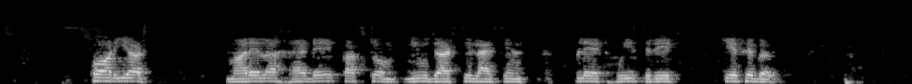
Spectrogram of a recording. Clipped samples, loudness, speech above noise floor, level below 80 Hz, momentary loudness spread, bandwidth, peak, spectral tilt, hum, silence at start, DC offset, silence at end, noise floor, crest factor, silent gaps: under 0.1%; -19 LUFS; 51 dB; -46 dBFS; 17 LU; 6 kHz; -2 dBFS; -9.5 dB/octave; none; 0.9 s; under 0.1%; 0.6 s; -69 dBFS; 18 dB; none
